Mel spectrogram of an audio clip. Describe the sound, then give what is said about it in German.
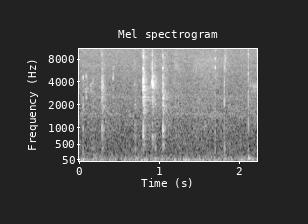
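Cursor keys pressed on a computer keyboard, giving faint, soft clicks at an irregular pace over a low, steady hiss. “ich drücke mal eben so ein bisschen die Cursorsteuerung, damit ihr sehen könnt.”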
